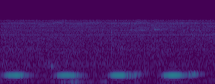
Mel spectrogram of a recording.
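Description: A faint, short low-pitched tone repeated evenly about twice a second.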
